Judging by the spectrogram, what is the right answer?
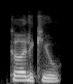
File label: "curlicue", Indian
